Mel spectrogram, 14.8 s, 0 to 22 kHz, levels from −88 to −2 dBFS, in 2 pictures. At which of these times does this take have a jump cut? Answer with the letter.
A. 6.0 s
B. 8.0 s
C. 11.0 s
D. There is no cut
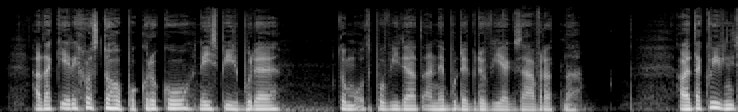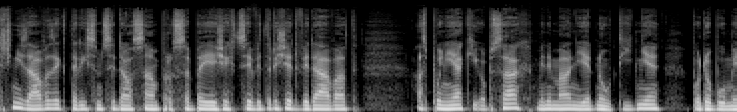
D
